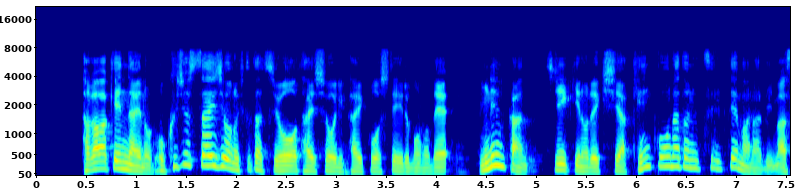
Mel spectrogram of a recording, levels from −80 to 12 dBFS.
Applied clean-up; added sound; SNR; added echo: neural mask model DeepFilterNet 3.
